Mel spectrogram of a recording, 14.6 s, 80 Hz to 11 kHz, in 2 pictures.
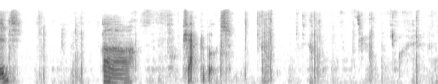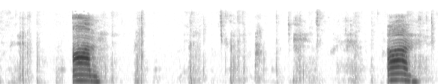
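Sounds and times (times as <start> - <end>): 
speech: 0.0 - 0.4, 1.7 - 2.3, 3.1 - 4.6, 8.5 - 9.1, 13.8 - 14.4
person chewing and crunching candy: 0.6 - 1.5, 4.0 - 8.0, 9.1 - 9.8, 10.4 - 13.4.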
